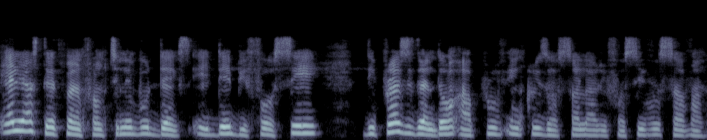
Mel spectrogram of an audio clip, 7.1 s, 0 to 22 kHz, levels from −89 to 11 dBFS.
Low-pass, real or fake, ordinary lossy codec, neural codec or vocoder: 7.2 kHz; fake; none; vocoder, 22.05 kHz, 80 mel bands, WaveNeXt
